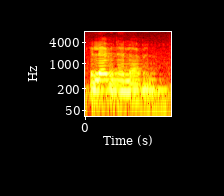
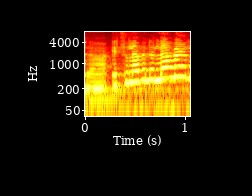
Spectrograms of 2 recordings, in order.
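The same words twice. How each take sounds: First: Said in the usual way. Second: Excited. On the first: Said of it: "Make the magic happen". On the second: Real, not acted. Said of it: "let's make a wish".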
